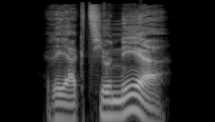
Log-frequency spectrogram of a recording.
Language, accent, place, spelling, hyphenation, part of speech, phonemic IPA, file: German, Germany, Berlin, Reaktionär, Re‧ak‧ti‧o‧när, noun, /ʁeakt͡si̯oˈnɛːɐ̯/, De-Reaktionär.ogg
- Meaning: reactionary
